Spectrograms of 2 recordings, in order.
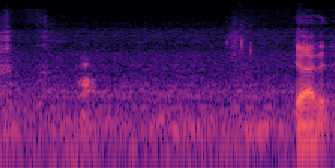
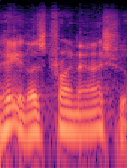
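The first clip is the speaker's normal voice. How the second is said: normal talking voice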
